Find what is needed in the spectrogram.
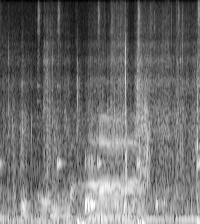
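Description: Background film music with a steady low beat, and over it a quavering, bleat-like vocal sound in the middle.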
